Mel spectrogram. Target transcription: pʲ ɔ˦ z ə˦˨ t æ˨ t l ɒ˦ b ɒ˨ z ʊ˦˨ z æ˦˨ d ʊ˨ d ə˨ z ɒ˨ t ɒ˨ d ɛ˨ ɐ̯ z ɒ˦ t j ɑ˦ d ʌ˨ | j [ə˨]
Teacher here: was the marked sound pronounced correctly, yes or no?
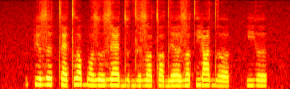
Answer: yes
